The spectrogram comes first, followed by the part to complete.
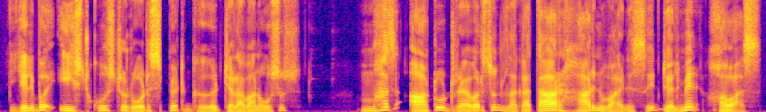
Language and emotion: Kashmiri, angry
